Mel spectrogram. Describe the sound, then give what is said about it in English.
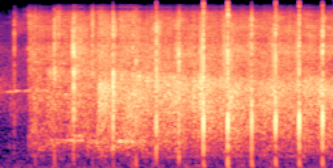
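A live audience applauds at the Gray Restaurant in Savannah. Dense clapping builds quickly, then thins into fewer hands, leaving many sharp, evenly spaced individual claps toward the end. “And we have a live audience. Let's hear from you guys.”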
